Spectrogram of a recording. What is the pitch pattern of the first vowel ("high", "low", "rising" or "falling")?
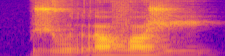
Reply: low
